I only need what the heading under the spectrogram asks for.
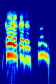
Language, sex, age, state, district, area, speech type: Kashmiri, female, 30-45, Jammu and Kashmir, Kupwara, rural, conversation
